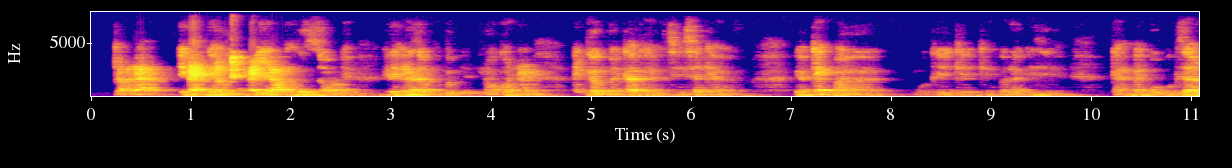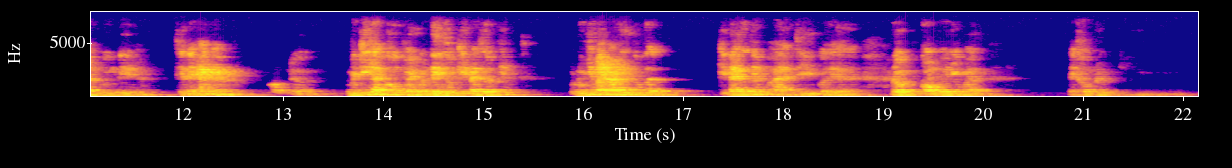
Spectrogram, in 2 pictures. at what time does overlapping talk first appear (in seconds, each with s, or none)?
0.9 s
